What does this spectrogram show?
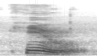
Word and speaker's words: Q: C là có chừng đọc nha, đọc lộn nha mọi người, không đọc là cu e đâu nha mọi người. Không đọc là cu e đâu nha tụi con. Không đọc là cu cu gì đâu nha tụi con. Kiu. Kiu. Mình phải đọc mình phải sang chảnh mọi người, không có bay vô cu cu gì hết. Kiu.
